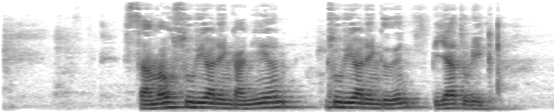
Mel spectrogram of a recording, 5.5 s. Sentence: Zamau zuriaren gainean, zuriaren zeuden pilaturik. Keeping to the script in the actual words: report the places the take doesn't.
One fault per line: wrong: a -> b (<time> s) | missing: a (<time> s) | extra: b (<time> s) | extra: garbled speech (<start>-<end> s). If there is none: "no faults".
no faults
